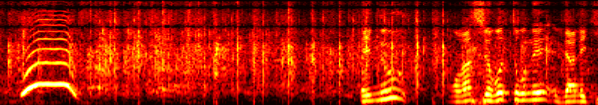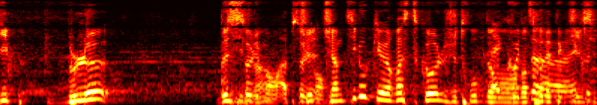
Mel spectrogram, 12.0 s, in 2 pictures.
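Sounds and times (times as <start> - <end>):
applause: 0.0 - 6.2
speech: 3.6 - 7.2, 8.2 - 11.9.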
